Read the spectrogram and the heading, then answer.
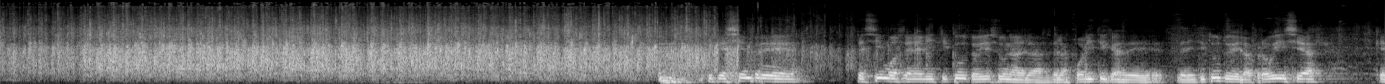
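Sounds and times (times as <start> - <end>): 
audience applause: 0.0 - 9.4
speech: 7.2 - 13.8.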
